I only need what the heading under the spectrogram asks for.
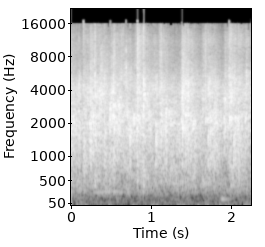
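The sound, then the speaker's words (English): Applause at a kirtan during a morning program: a dense, steady patter of many hands clapping that carries on loudly and without a break from start to finish. “And I was thinking that, yes, a round of applause.”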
